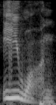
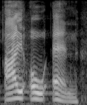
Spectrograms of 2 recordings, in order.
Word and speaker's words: Ion: I know Jan, actually it's Iwan, which is, this is what I'm saying. Like, I know how it's pronounced. I hear it. I watch the fights. I do the tape study. Then I watch the fights. It's Iwan.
